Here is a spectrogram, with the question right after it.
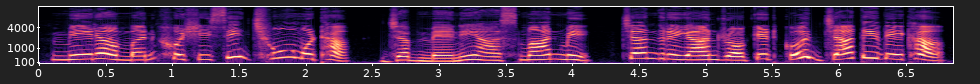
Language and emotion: Hindi, happy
